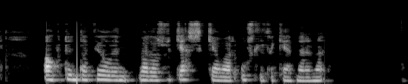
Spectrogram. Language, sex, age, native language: Icelandic, female, 40-49, Icelandic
